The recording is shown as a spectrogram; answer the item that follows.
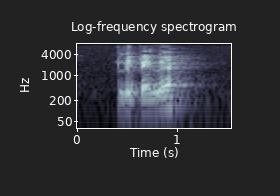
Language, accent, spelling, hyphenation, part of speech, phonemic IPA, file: German, Austria, Libelle, Li‧bel‧le, noun, /liˈbɛlə/, De-at-Libelle.ogg
- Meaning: dragonfly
